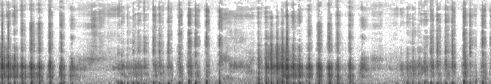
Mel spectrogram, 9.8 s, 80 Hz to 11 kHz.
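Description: A hand-sized, solid silver smartphone with a metal-and-glass body is held in the hands and tapped with fingertips and nails. The result is quick bursts of short, dry clicks and taps with a hollow tone around 690 Hz and a soft low thump. The bursts are separated by brief quieter pauses, and each tap dies away almost instantly.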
